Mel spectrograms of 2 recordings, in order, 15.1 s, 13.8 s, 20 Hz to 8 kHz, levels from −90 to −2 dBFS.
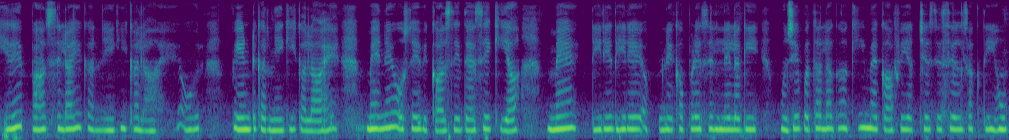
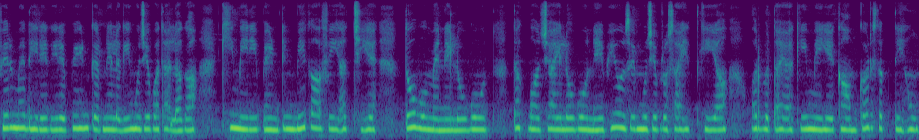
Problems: low volume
